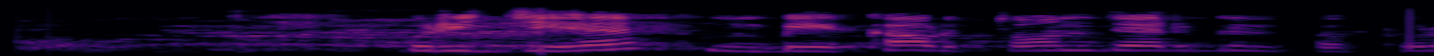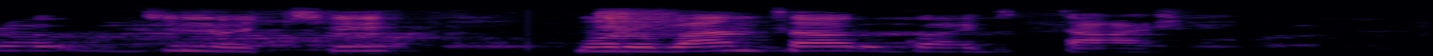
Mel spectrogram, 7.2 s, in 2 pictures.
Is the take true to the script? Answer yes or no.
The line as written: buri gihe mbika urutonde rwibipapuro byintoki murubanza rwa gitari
yes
